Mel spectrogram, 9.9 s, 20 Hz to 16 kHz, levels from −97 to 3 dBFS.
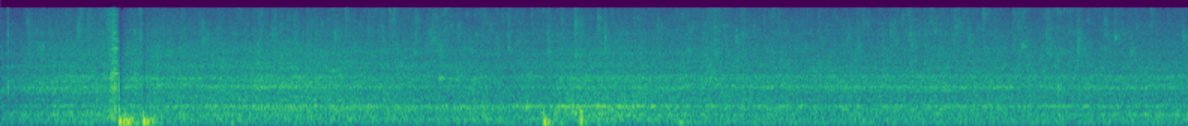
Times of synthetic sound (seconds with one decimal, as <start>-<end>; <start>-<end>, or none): none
